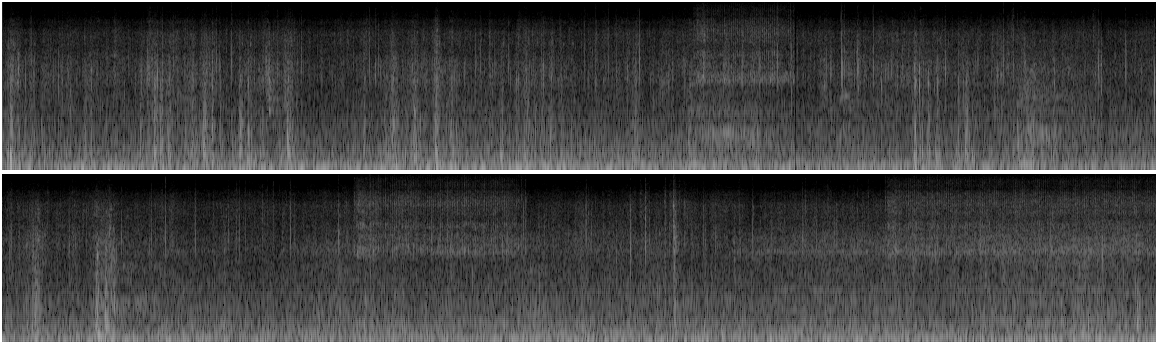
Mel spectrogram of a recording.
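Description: Merida Silex gravel bike riding over a gravel track: tyres crunching on loose stones with constant small rattles and clicks, and wind buffeting the microphone.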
